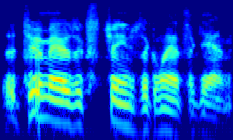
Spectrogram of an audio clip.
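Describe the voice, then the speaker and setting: A man narrating a fan audio drama in an expressive storytelling manner. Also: mid-range voice, moderate pace, dry recording. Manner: expressive reading. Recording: dull, dry lo-fi recording.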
